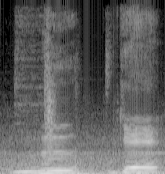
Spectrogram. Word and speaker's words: Mugen: how you say it Mugen is not Mugen it's actually Mugen Moo gate and so if you spell it out like that it makes sense right because that's what it says it's not Mugen it's Mugen so that's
